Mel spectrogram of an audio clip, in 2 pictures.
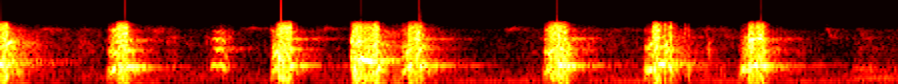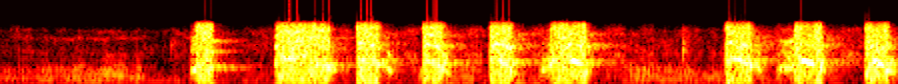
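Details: Young German Shepherd in Jamaica, said to be ready to attack, giving sharp barks at an uneven pace, a scattered run, a pause of over a second, then a faster, denser burst of barks.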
